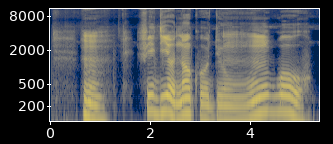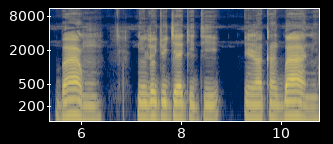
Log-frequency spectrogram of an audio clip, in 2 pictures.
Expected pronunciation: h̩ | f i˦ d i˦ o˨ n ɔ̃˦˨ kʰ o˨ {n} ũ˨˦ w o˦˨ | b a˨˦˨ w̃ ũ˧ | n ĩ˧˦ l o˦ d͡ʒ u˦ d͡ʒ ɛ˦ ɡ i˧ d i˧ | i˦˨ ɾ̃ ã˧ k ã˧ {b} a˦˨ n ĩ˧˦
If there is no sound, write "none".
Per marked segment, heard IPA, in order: d, ɡ͡b

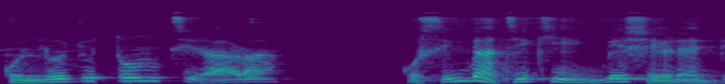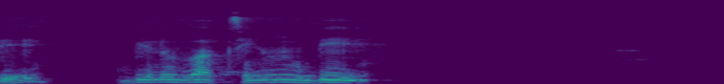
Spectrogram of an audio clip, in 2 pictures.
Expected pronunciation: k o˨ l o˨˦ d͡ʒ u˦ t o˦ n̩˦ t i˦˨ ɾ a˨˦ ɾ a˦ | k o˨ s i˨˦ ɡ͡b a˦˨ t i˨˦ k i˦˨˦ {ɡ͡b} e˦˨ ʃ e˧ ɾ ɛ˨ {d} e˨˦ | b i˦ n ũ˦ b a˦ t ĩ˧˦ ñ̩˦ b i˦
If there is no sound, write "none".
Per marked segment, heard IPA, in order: ɡ͡b, d

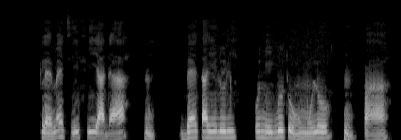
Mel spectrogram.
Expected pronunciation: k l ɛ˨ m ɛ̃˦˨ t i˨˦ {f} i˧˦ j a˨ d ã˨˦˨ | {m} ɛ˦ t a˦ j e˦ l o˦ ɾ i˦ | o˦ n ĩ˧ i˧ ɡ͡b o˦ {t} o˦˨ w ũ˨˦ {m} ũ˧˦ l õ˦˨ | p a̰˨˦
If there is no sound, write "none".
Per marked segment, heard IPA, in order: f, b, t, m

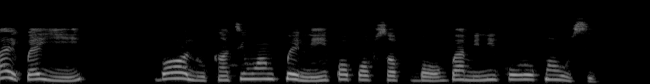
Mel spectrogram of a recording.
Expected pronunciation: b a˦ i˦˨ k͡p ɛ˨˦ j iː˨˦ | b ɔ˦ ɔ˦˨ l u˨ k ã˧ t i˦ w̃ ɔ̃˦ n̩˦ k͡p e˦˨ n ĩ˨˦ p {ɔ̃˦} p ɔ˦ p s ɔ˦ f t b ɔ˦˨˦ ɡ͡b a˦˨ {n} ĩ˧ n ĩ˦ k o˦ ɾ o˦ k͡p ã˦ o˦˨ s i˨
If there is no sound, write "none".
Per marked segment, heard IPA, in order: ɔ˦, m

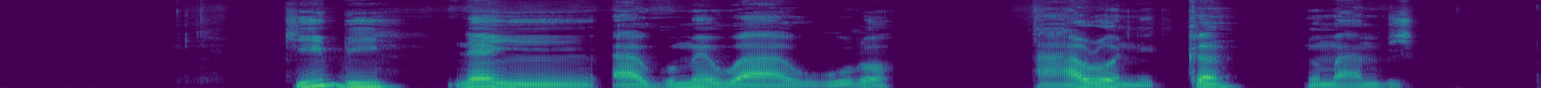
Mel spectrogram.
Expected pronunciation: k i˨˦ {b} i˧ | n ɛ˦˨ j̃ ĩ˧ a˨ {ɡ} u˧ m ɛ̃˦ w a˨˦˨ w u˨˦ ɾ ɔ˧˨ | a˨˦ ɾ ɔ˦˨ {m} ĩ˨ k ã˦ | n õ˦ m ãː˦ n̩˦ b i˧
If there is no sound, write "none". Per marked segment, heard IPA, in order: b, ɡ, n

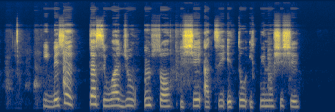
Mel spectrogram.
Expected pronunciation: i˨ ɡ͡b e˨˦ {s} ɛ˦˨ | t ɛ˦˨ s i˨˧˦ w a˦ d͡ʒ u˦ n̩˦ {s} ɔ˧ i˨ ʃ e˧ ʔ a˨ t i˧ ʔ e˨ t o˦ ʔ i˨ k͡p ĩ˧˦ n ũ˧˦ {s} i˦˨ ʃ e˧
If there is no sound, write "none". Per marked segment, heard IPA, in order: ʃ, s, ʃ

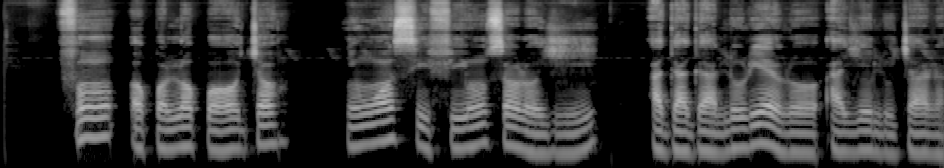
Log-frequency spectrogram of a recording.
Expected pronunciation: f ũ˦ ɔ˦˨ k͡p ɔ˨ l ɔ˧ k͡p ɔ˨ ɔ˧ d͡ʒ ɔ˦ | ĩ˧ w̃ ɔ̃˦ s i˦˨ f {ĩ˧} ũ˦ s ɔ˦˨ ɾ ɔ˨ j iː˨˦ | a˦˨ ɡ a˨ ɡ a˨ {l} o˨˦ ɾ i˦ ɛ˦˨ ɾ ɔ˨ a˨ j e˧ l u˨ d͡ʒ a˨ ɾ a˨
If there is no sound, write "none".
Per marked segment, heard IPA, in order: i˧, l

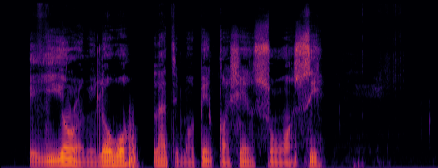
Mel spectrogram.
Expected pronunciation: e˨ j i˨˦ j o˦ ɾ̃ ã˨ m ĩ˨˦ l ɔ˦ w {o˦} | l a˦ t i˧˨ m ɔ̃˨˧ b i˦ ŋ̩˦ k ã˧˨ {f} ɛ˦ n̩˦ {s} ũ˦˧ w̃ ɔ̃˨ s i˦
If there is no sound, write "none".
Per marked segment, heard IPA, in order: ɔ˦, ʃ, s

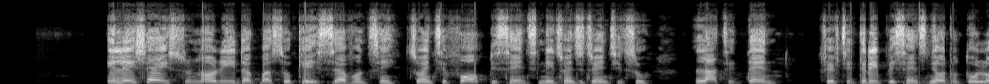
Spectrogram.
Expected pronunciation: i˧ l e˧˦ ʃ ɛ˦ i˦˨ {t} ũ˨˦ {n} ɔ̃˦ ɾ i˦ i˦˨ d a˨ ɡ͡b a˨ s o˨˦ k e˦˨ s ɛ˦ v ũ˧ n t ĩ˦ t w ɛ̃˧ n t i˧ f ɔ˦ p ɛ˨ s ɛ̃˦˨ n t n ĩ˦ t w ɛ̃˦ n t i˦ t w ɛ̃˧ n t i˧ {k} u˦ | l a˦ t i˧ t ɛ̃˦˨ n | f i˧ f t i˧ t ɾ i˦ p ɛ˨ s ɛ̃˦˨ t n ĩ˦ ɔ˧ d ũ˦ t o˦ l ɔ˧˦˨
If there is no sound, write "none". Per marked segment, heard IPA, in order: s, n, t

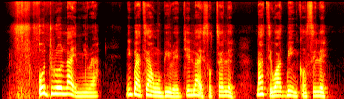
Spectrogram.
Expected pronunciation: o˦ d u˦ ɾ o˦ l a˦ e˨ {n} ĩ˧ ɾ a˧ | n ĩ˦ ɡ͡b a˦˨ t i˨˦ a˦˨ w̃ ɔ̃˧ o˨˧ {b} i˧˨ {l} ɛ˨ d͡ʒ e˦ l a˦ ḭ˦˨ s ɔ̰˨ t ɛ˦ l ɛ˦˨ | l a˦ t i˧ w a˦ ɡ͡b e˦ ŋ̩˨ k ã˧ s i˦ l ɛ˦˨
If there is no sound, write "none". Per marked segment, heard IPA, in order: m, b, ɾ

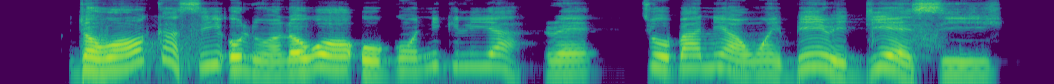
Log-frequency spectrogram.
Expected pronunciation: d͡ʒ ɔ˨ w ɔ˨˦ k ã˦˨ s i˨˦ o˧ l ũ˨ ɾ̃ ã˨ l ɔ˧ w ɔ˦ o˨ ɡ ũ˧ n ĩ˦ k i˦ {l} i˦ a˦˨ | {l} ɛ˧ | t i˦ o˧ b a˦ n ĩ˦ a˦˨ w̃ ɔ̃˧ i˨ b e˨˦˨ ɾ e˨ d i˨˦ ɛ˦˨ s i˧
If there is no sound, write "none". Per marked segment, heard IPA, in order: l, ɾ

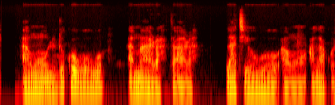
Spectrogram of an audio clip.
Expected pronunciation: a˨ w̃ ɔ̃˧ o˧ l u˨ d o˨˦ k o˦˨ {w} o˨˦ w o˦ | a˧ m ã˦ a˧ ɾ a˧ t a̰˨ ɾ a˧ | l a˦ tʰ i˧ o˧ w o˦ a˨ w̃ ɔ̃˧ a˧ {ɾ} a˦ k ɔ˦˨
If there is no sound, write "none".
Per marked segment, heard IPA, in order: w, l

